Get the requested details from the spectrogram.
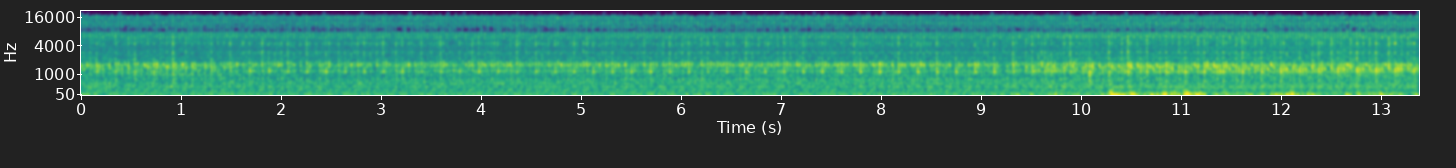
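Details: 1991 Mercedes-Benz 350SD diesel at steady idle with even clatter, no misfire, after a broken cam was replaced; runs smoothly.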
